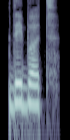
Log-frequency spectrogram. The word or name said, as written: Des bottes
